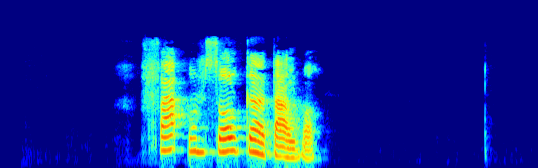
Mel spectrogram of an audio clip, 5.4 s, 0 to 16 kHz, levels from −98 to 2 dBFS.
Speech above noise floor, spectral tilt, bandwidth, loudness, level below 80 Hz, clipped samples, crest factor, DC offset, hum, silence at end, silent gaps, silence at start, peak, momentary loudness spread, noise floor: over 70 dB; -4.5 dB/octave; 7.8 kHz; -20 LUFS; -72 dBFS; under 0.1%; 22 dB; under 0.1%; none; 2.25 s; none; 1.45 s; -2 dBFS; 15 LU; under -90 dBFS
